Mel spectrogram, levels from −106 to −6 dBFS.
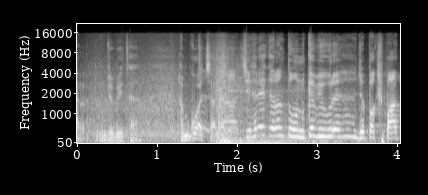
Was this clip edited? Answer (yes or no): yes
